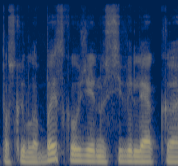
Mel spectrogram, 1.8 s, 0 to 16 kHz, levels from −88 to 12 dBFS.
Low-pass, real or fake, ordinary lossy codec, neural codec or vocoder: 14.4 kHz; fake; AAC, 64 kbps; vocoder, 44.1 kHz, 128 mel bands every 256 samples, BigVGAN v2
